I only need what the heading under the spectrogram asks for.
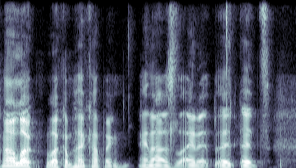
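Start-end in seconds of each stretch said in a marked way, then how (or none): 0.0-1.2 play-acted drunken, tipsy, show-off manner. Retelling how another speaker kept interrupting a story: imitating a drunk friend hiccuping. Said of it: "you kept on interrupting my story to be like".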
